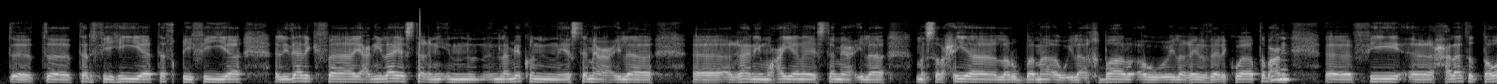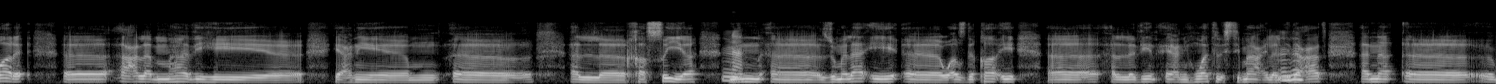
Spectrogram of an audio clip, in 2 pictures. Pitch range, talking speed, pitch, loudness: 110-125 Hz, 85 wpm, 120 Hz, -21 LUFS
